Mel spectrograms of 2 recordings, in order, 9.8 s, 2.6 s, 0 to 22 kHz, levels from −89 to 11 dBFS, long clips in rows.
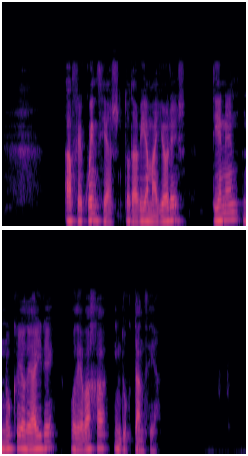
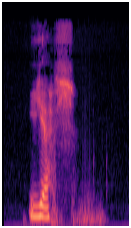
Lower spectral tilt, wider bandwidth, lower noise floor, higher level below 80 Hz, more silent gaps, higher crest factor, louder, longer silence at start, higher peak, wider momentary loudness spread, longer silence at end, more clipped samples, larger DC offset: first, -7 dB/octave vs -5.5 dB/octave; second, 7.6 kHz vs 15.5 kHz; first, -78 dBFS vs -58 dBFS; second, -72 dBFS vs -50 dBFS; first, 0.81-1.25 s, 4.03-4.20 s, 6.10-6.20 s vs none; about the same, 22 dB vs 18 dB; second, -35 LUFS vs -16 LUFS; second, 0.35 s vs 0.55 s; second, -14 dBFS vs -2 dBFS; second, 11 LU vs 25 LU; first, 1.8 s vs 0.6 s; neither; neither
